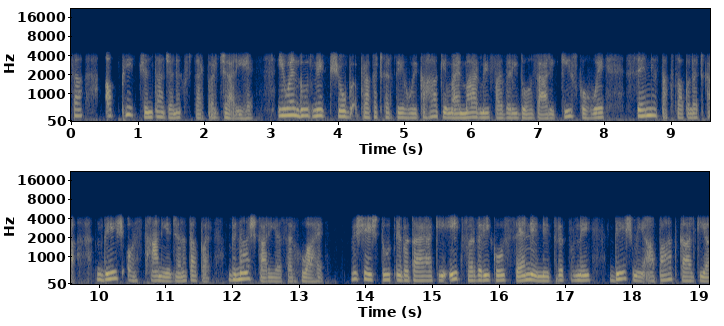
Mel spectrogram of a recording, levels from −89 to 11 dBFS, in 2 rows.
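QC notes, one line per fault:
throughout: Opus voice compression. Nothing survives above 4.3 kHz, so speech sounds muffled. Heavy, coarse coding, consistent with roughly 6 kbps, makes it hoarse and robotic.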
